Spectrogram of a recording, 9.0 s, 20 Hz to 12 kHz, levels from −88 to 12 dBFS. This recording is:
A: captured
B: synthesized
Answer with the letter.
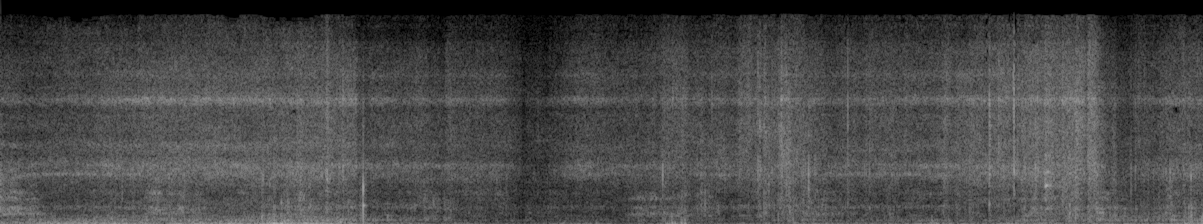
B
